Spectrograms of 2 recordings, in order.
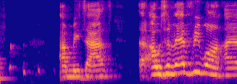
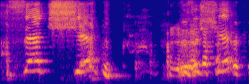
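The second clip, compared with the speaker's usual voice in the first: innocent excuse; 9 semitones higher, 4 dB louder, slower than usual. Retold or imitated. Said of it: "And I was like".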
